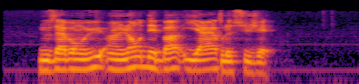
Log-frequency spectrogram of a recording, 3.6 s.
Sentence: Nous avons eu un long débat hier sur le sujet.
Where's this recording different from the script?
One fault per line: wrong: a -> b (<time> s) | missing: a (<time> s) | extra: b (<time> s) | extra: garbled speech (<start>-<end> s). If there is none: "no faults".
missing: sur (2.2 s)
